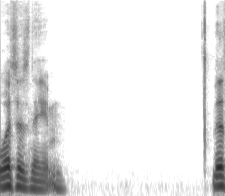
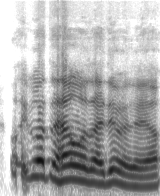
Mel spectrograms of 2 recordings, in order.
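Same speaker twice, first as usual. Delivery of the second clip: laughing; 7 semitones higher, 9 dB louder than usual. Real, not acted. Laughing at his own clip.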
